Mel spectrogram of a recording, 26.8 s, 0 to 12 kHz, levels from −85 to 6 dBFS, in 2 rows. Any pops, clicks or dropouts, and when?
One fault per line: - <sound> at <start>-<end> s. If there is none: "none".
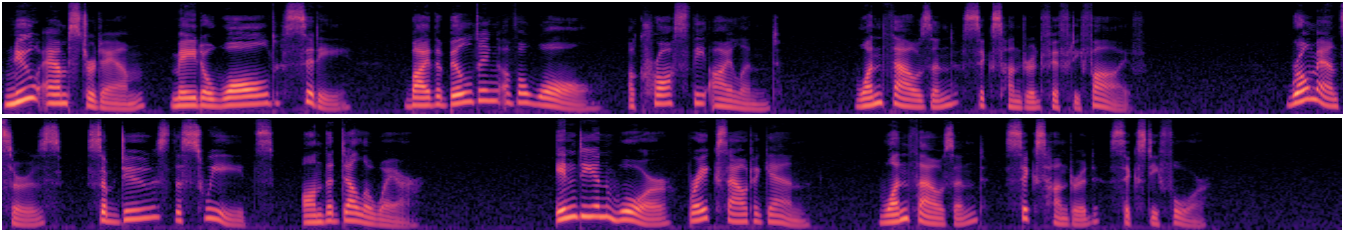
none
